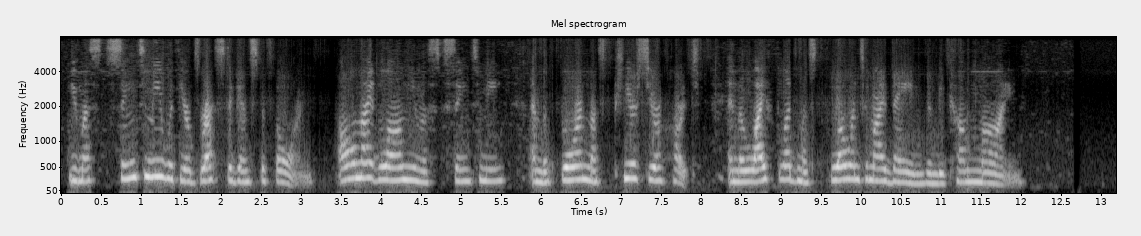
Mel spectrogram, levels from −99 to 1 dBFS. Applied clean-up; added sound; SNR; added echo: neural separator model SepFormer DNS4.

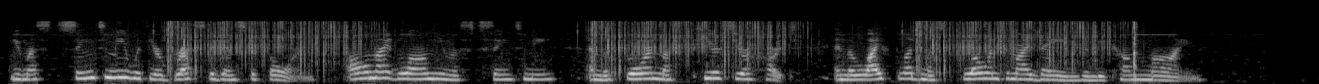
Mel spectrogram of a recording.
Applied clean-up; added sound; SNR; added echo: none; Crackle / Crushing; 13 dB; none.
